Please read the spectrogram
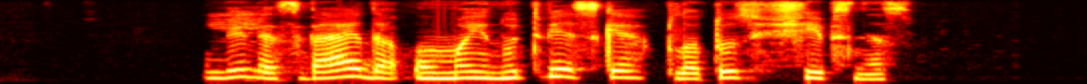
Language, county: Lithuanian, Klaipėda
